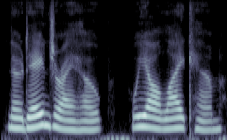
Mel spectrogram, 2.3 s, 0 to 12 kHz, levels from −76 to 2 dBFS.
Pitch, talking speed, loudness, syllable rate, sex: 205 Hz, 210 wpm, -17 LUFS, 4.6 syllables/s, female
